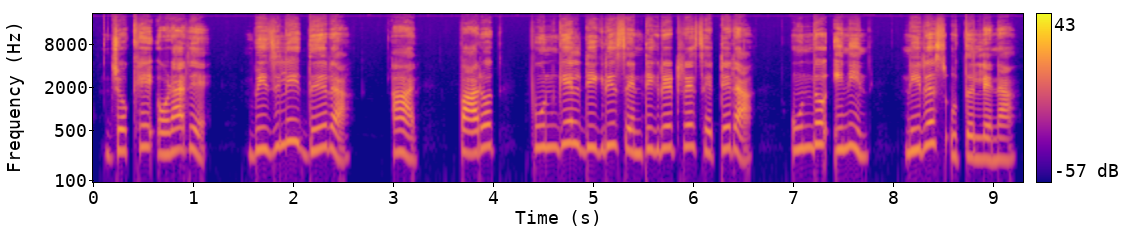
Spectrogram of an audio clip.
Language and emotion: Santali, sad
